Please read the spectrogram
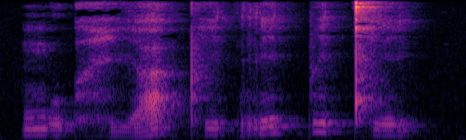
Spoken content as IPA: m u˨˩ ʔ h i˩˦ a̯ | pʰ i˨˩ t̚ r i˦˥ t̚ p i˥˩ t̚ pʰ l i˨˩ t̚

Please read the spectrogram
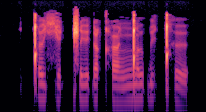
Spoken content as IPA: ǃ ə ç ɛ ǁ ɪ ɗ ə qʰ ə˞ ŋ͡ǃ ʊ ɓ ɪ ǃʰ ə

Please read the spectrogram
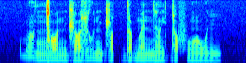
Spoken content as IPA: b ɑ̤˦˨ ŋ͡ǀ ɔ˨ n d͡ʒ ɒ˨ z o̤˦ n d͡ʒ ɒ˨ tˤ d ɯ˦ b ɛ̃˦ n z ə̃˨ j d ɒ˨ f β õ˨ w ĩ˨

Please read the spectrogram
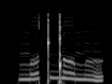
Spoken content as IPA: m o t ŋ͡ǃ o m ũ

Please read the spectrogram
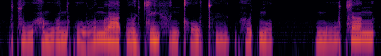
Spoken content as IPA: t͡s uː˨˩ h ɐ˨ m w ɵ˨˧ n kʷ ɐ˨˩ w l ʊ˥ ŋ l aː˧ t̚ l ɵ˨ ɥ t͡s e˥ j f ɪ˨˥ ŋ kʰ o˨˩ w t̪ʰ yː˨ k̚ h ɵ˨˥ t̚ m ʊ˨ k̚ | m uː˨˥ t͡s ɐ˥ ŋ

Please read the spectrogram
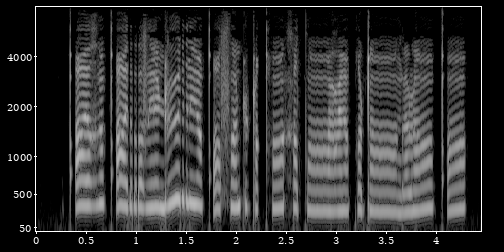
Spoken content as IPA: qʼ eː ʁ ĩ qʼ eː r ɔ z ĩː ɖ ʉː r ĩː qʼ ɔ sˤ ẽ ʈ ʉ ʈ e qʰ ɑ̃ x ʉ tˤ ɑ̃ː ʕ ĩː q ɔ ʈ ɑ̃ː ɡ ɑ ɭ ɑ̃ː qʼ ɑ̃

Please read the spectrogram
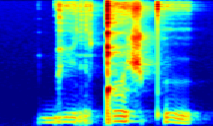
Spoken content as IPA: b i r ǃ ɑ̃ ʃ pʼ ɯ

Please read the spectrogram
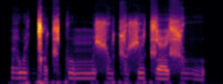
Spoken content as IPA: ə̤ w ɨ ɡ͡ǀ ɔ t͡ɕ ə̤ k u mː ɨ ʃ ṳ t͡ɕ ṳ ʃ ɨ t͡ɕ ɛː ɕ ṳ

